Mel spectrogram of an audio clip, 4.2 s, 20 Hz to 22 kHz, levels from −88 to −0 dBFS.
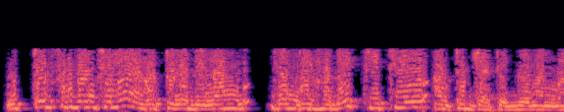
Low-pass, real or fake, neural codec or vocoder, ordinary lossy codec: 3.6 kHz; real; none; none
